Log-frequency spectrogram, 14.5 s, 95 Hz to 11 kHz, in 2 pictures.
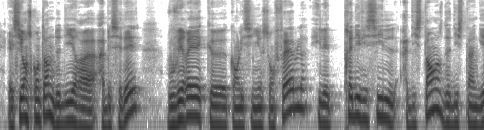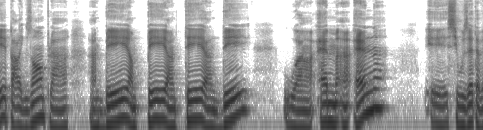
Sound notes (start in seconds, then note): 9.5 in french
